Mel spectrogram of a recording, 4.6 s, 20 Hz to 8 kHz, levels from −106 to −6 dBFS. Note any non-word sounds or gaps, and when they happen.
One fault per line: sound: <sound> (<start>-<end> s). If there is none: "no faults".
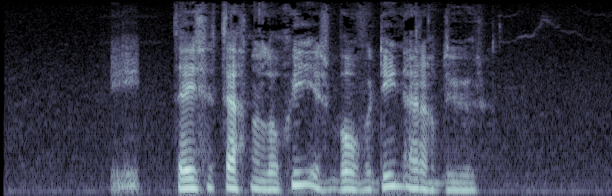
sound: laugh (0.8-1.0 s)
